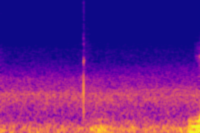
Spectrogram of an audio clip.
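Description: A single sharp click of a golf club striking a golf ball, a chip from the fringe, a little under a second in, over steady outdoor background noise.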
